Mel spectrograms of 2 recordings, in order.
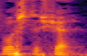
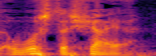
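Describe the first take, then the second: First: Several syllables are dropped and shortened. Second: Every written syllable is pronounced. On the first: The speaker calls it right. "It's Worcestershire" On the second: The speaker calls it wrong. "there is no such thing as Worcestershire"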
